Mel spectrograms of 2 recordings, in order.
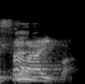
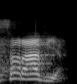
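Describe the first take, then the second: First: The i sound comes before the v sound. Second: The v sound comes before the i sound. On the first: This is the form used here in Brazil. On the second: This is the form used in Uruguay. "Lá no Uruguai"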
